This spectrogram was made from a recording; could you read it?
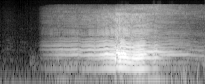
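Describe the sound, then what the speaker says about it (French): A housefly buzzing close to the microphone, swelling quickly from silence into a loud, wavering drone that peaks and holds steady for about a second and a half. "Oh la mouche de fou."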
